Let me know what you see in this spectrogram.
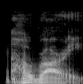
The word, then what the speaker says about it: Harari: And according to Harari, I think that's how you say his name, Harari. – Yeah, I always mess his name up. I guess it's probably just a mental block or something there. Harari. How you say it again, please? – Harari, Yuval Harari.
